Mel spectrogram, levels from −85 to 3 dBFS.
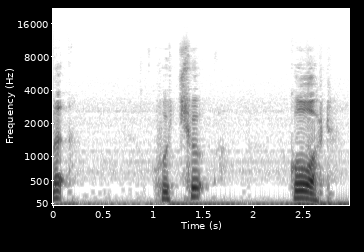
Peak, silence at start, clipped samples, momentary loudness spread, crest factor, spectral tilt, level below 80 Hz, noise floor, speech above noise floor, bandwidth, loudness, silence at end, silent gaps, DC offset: -2 dBFS; 0 s; under 0.1%; 11 LU; 20 dB; -7.5 dB/octave; -38 dBFS; -43 dBFS; 25 dB; 10.5 kHz; -20 LUFS; 0 s; none; under 0.1%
